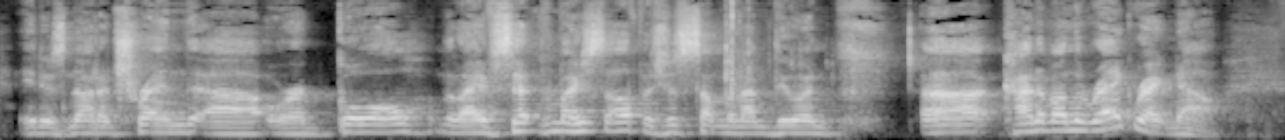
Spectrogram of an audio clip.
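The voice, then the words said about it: Sick-sounding voice. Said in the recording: “I don't know if you can tell by my voice. I am not. I am sick”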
